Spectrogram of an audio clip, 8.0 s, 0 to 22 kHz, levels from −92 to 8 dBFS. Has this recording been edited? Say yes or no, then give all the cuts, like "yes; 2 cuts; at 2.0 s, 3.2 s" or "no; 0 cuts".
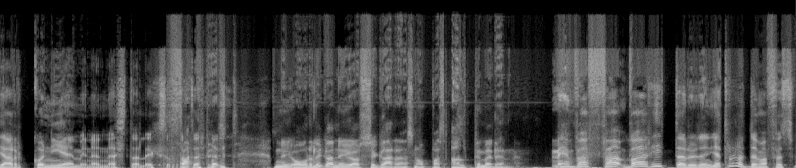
yes; 1 cut; at 2.7 s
